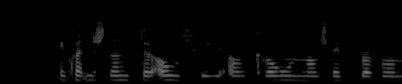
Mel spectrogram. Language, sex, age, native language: Icelandic, male, 12, Icelandic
